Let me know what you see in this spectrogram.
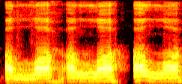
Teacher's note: Ha di pangkal kerongkong. Ha Allah.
